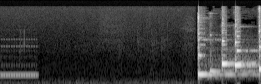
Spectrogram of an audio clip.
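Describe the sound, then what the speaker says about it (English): A short steady tone, a few seconds of near silence, then a loud electronic phone ring of stacked chiming notes as an outgoing call connects. "I'm gonna call my brother."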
